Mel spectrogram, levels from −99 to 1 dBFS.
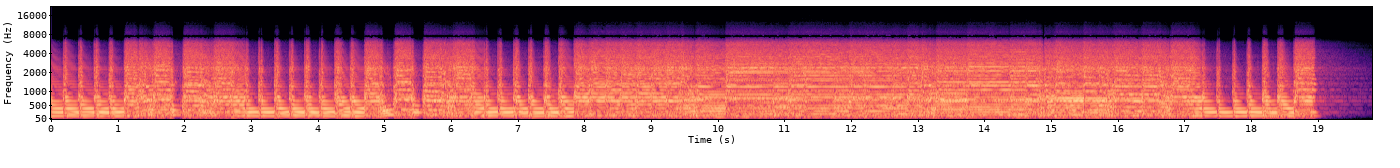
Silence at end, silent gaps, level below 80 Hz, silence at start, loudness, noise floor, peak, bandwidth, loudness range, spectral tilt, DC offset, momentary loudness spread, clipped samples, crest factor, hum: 0.75 s; none; -44 dBFS; 0 s; -11 LUFS; -47 dBFS; 0 dBFS; 7.2 kHz; 2 LU; -5 dB/octave; under 0.1%; 2 LU; under 0.1%; 12 dB; none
